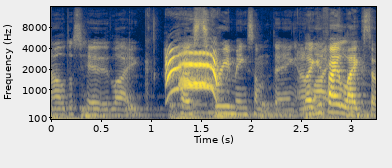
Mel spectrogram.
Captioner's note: screaming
